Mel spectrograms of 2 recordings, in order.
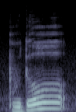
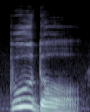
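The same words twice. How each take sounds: First: It is said with the grapes pitch pattern. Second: It is said with the martial arts pitch pattern. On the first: It means grapes. "if we say budo, it means grapes" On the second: It means martial arts. "Be careful with the intonation. Tun tun"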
